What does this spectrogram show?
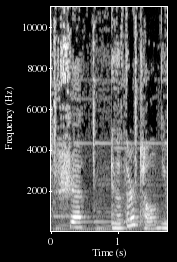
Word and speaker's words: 雪: Now, xi plus yu plus e makes 雪.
